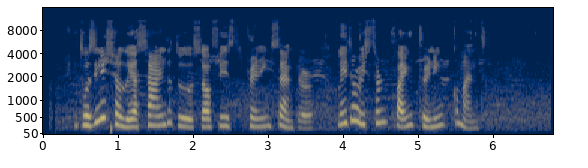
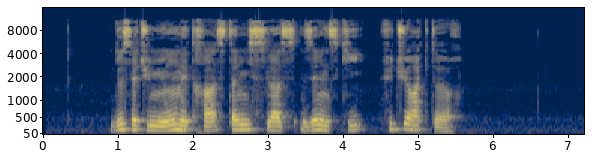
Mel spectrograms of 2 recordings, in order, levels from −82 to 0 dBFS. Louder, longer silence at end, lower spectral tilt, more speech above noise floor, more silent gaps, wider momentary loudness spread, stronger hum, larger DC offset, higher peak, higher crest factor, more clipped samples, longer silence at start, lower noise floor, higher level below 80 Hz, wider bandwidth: second, -28 LUFS vs -13 LUFS; second, 0.9 s vs 1.7 s; about the same, -3.5 dB/octave vs -3.5 dB/octave; second, 26 dB vs 49 dB; neither; second, 12 LU vs 18 LU; neither; neither; second, -10 dBFS vs 0 dBFS; about the same, 20 dB vs 16 dB; neither; second, 0.45 s vs 0.9 s; second, -54 dBFS vs -64 dBFS; second, -80 dBFS vs -58 dBFS; about the same, 11.5 kHz vs 12 kHz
